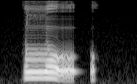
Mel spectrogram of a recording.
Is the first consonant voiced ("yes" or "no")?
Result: yes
